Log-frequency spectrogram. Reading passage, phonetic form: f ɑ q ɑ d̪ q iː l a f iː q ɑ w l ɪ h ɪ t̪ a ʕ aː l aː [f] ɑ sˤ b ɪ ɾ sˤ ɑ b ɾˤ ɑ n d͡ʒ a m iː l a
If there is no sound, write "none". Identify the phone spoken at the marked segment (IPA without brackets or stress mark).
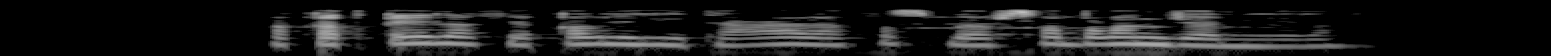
f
